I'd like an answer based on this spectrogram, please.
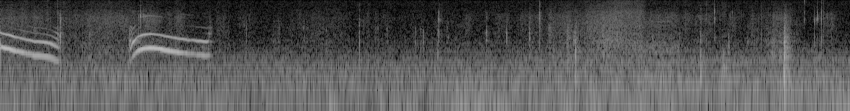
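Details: Rescued baby kittens in foster care with a volunteer group, learning to live indoors: two clear, high meows, each rising briefly and then falling, close together in the first two seconds, followed by soft indoor clicks and rustling.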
